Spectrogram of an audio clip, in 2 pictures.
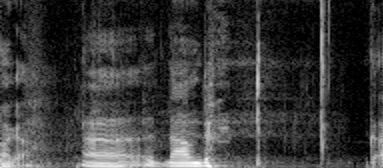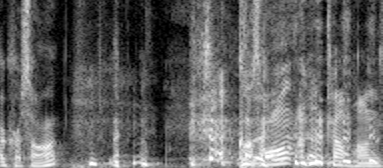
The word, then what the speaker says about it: croissant: The British pronounce it the French way.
